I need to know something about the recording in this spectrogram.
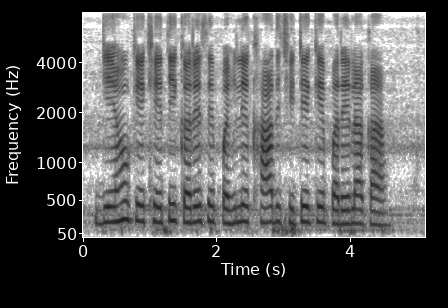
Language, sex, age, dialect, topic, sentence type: Bhojpuri, female, 36-40, Northern, agriculture, question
